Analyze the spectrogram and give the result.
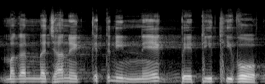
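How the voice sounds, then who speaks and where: A man preaching a sermon to a live audience, moving from calm storytelling to impassioned shouting and urging the crowd to call back. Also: mid-range voice, slow pace, in a large hall. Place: religious gathering with a live audience.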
